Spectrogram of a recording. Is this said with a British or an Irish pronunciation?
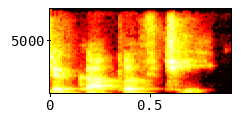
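British. It is said with a British pronunciation. "for British English"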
